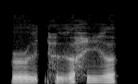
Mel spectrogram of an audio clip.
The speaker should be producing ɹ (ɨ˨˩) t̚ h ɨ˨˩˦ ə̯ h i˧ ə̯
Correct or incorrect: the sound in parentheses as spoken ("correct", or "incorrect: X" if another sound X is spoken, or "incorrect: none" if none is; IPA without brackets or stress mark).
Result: correct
